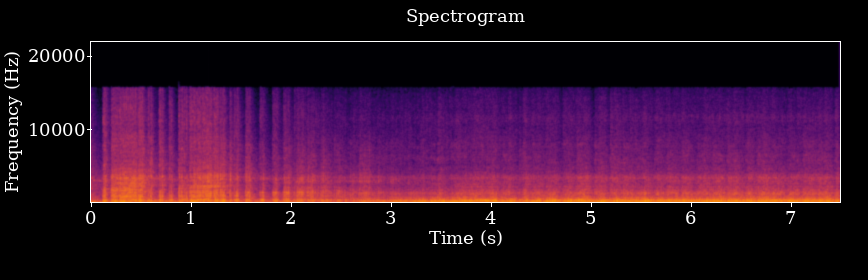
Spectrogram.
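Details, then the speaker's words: Mazda 13B turbo rotary with a studded semi-peripheral port, built from an FD RX-7 engine, at first start in an automatic car with no exhaust fitted, untuned, coolant around 40°C: throttle blip, then a loud, choppy brapping idle typical of port overlap. "the semi peepees don't sound that much different to a bridgeport no well it's it's a it's just overlap"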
